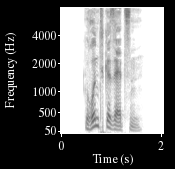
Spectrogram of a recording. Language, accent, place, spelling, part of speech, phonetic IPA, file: German, Germany, Berlin, Grundgesetzen, noun, [ˈɡʁʊntɡəˌzɛt͡sn̩], De-Grundgesetzen.ogg
- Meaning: dative plural of Grundgesetz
